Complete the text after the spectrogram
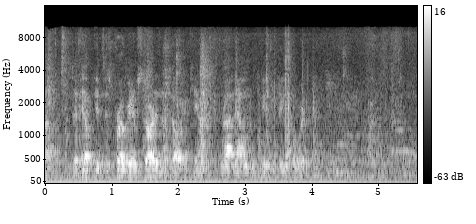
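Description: A man speaks calmly into a microphone, in a room with some echo.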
